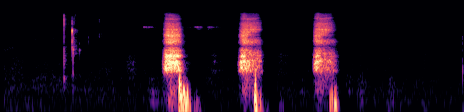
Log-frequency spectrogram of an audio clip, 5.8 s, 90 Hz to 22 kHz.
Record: {
  "exhalation_length": "5.8 s",
  "exhalation_amplitude": 11796,
  "exhalation_signal_mean_std_ratio": 0.28,
  "survey_phase": "beta (2021-08-13 to 2022-03-07)",
  "age": "45-64",
  "gender": "Female",
  "wearing_mask": "No",
  "symptom_none": true,
  "smoker_status": "Never smoked",
  "respiratory_condition_asthma": false,
  "respiratory_condition_other": false,
  "recruitment_source": "REACT",
  "submission_delay": "1 day",
  "covid_test_result": "Negative",
  "covid_test_method": "RT-qPCR",
  "influenza_a_test_result": "Negative",
  "influenza_b_test_result": "Negative"
}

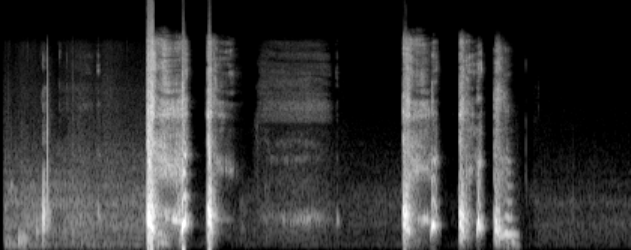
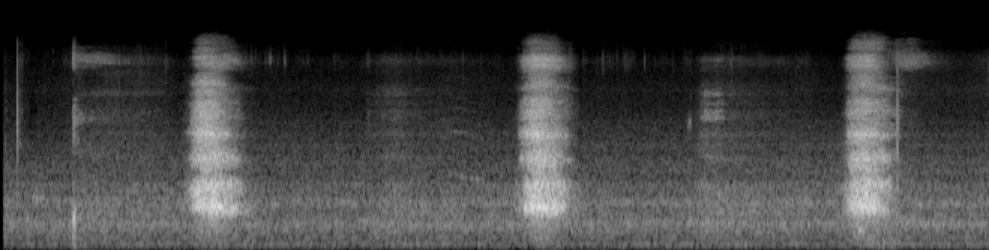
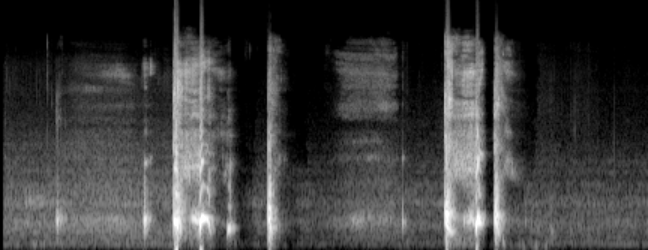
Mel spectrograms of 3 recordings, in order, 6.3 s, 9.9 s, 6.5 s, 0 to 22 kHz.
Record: {
  "three_cough_length": "6.3 s",
  "three_cough_amplitude": 32768,
  "three_cough_signal_mean_std_ratio": 0.24,
  "exhalation_length": "9.9 s",
  "exhalation_amplitude": 10255,
  "exhalation_signal_mean_std_ratio": 0.36,
  "cough_length": "6.5 s",
  "cough_amplitude": 32768,
  "cough_signal_mean_std_ratio": 0.25,
  "survey_phase": "alpha (2021-03-01 to 2021-08-12)",
  "age": "18-44",
  "gender": "Female",
  "wearing_mask": "No",
  "symptom_cough_any": true,
  "symptom_fatigue": true,
  "symptom_headache": true,
  "symptom_change_to_sense_of_smell_or_taste": true,
  "symptom_loss_of_taste": true,
  "symptom_onset": "2 days",
  "smoker_status": "Current smoker (e-cigarettes or vapes only)",
  "respiratory_condition_asthma": false,
  "respiratory_condition_other": false,
  "recruitment_source": "Test and Trace",
  "submission_delay": "2 days",
  "covid_test_result": "Positive",
  "covid_test_method": "RT-qPCR",
  "covid_ct_value": 18.8,
  "covid_ct_gene": "ORF1ab gene",
  "covid_ct_mean": 19.3,
  "covid_viral_load": "480000 copies/ml",
  "covid_viral_load_category": "Low viral load (10K-1M copies/ml)"
}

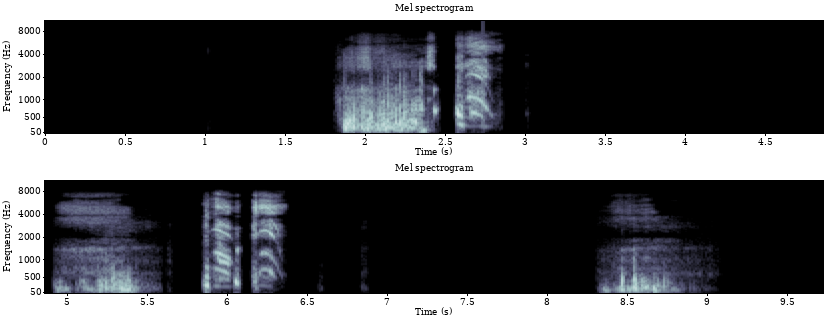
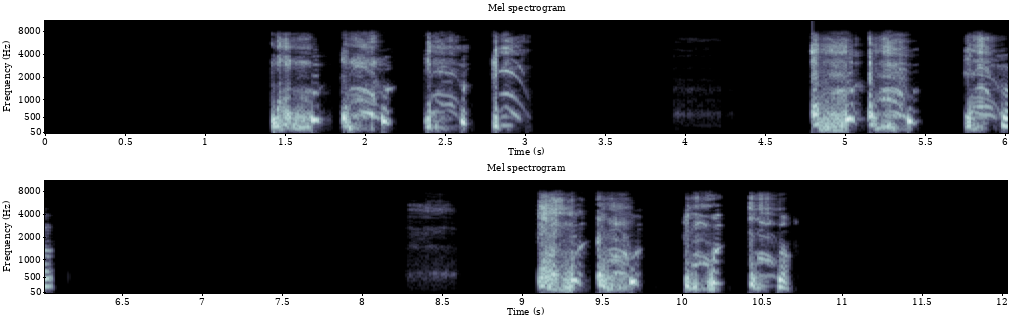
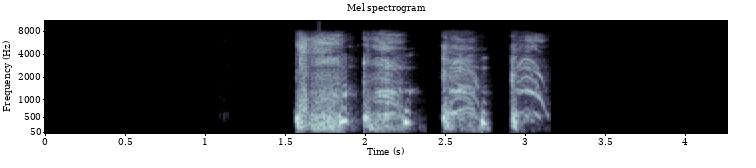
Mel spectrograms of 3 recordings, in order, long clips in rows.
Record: {
  "exhalation_length": "9.7 s",
  "exhalation_amplitude": 32767,
  "exhalation_signal_mean_std_ratio": 0.31,
  "three_cough_length": "12.0 s",
  "three_cough_amplitude": 32768,
  "three_cough_signal_mean_std_ratio": 0.33,
  "cough_length": "4.3 s",
  "cough_amplitude": 27890,
  "cough_signal_mean_std_ratio": 0.36,
  "survey_phase": "alpha (2021-03-01 to 2021-08-12)",
  "age": "18-44",
  "gender": "Female",
  "wearing_mask": "No",
  "symptom_cough_any": true,
  "symptom_new_continuous_cough": true,
  "symptom_shortness_of_breath": true,
  "symptom_fatigue": true,
  "symptom_fever_high_temperature": true,
  "symptom_headache": true,
  "smoker_status": "Never smoked",
  "respiratory_condition_asthma": true,
  "respiratory_condition_other": false,
  "recruitment_source": "Test and Trace",
  "submission_delay": "3 days",
  "covid_test_result": "Positive",
  "covid_test_method": "RT-qPCR"
}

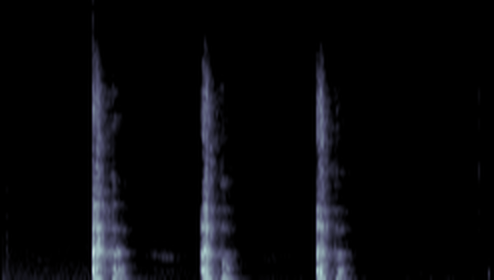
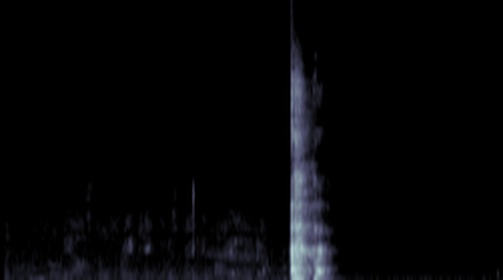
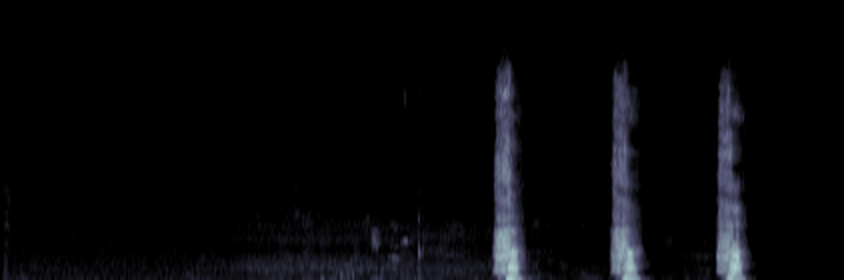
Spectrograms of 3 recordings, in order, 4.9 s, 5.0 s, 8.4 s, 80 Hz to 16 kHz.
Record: {
  "three_cough_length": "4.9 s",
  "three_cough_amplitude": 32241,
  "three_cough_signal_mean_std_ratio": 0.22,
  "cough_length": "5.0 s",
  "cough_amplitude": 30313,
  "cough_signal_mean_std_ratio": 0.17,
  "exhalation_length": "8.4 s",
  "exhalation_amplitude": 25042,
  "exhalation_signal_mean_std_ratio": 0.2,
  "survey_phase": "beta (2021-08-13 to 2022-03-07)",
  "age": "45-64",
  "gender": "Female",
  "wearing_mask": "No",
  "symptom_none": true,
  "smoker_status": "Never smoked",
  "respiratory_condition_asthma": false,
  "respiratory_condition_other": false,
  "recruitment_source": "REACT",
  "submission_delay": "1 day",
  "covid_test_result": "Negative",
  "covid_test_method": "RT-qPCR",
  "influenza_a_test_result": "Negative",
  "influenza_b_test_result": "Negative"
}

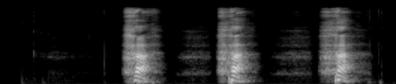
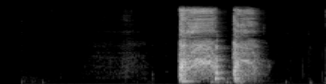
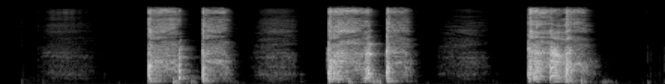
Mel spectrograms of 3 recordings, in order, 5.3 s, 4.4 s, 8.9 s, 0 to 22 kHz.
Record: {
  "exhalation_length": "5.3 s",
  "exhalation_amplitude": 24718,
  "exhalation_signal_mean_std_ratio": 0.28,
  "cough_length": "4.4 s",
  "cough_amplitude": 29735,
  "cough_signal_mean_std_ratio": 0.32,
  "three_cough_length": "8.9 s",
  "three_cough_amplitude": 31551,
  "three_cough_signal_mean_std_ratio": 0.37,
  "survey_phase": "beta (2021-08-13 to 2022-03-07)",
  "age": "65+",
  "gender": "Male",
  "wearing_mask": "No",
  "symptom_runny_or_blocked_nose": true,
  "symptom_onset": "12 days",
  "smoker_status": "Ex-smoker",
  "respiratory_condition_asthma": false,
  "respiratory_condition_other": false,
  "recruitment_source": "REACT",
  "submission_delay": "2 days",
  "covid_test_result": "Negative",
  "covid_test_method": "RT-qPCR"
}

